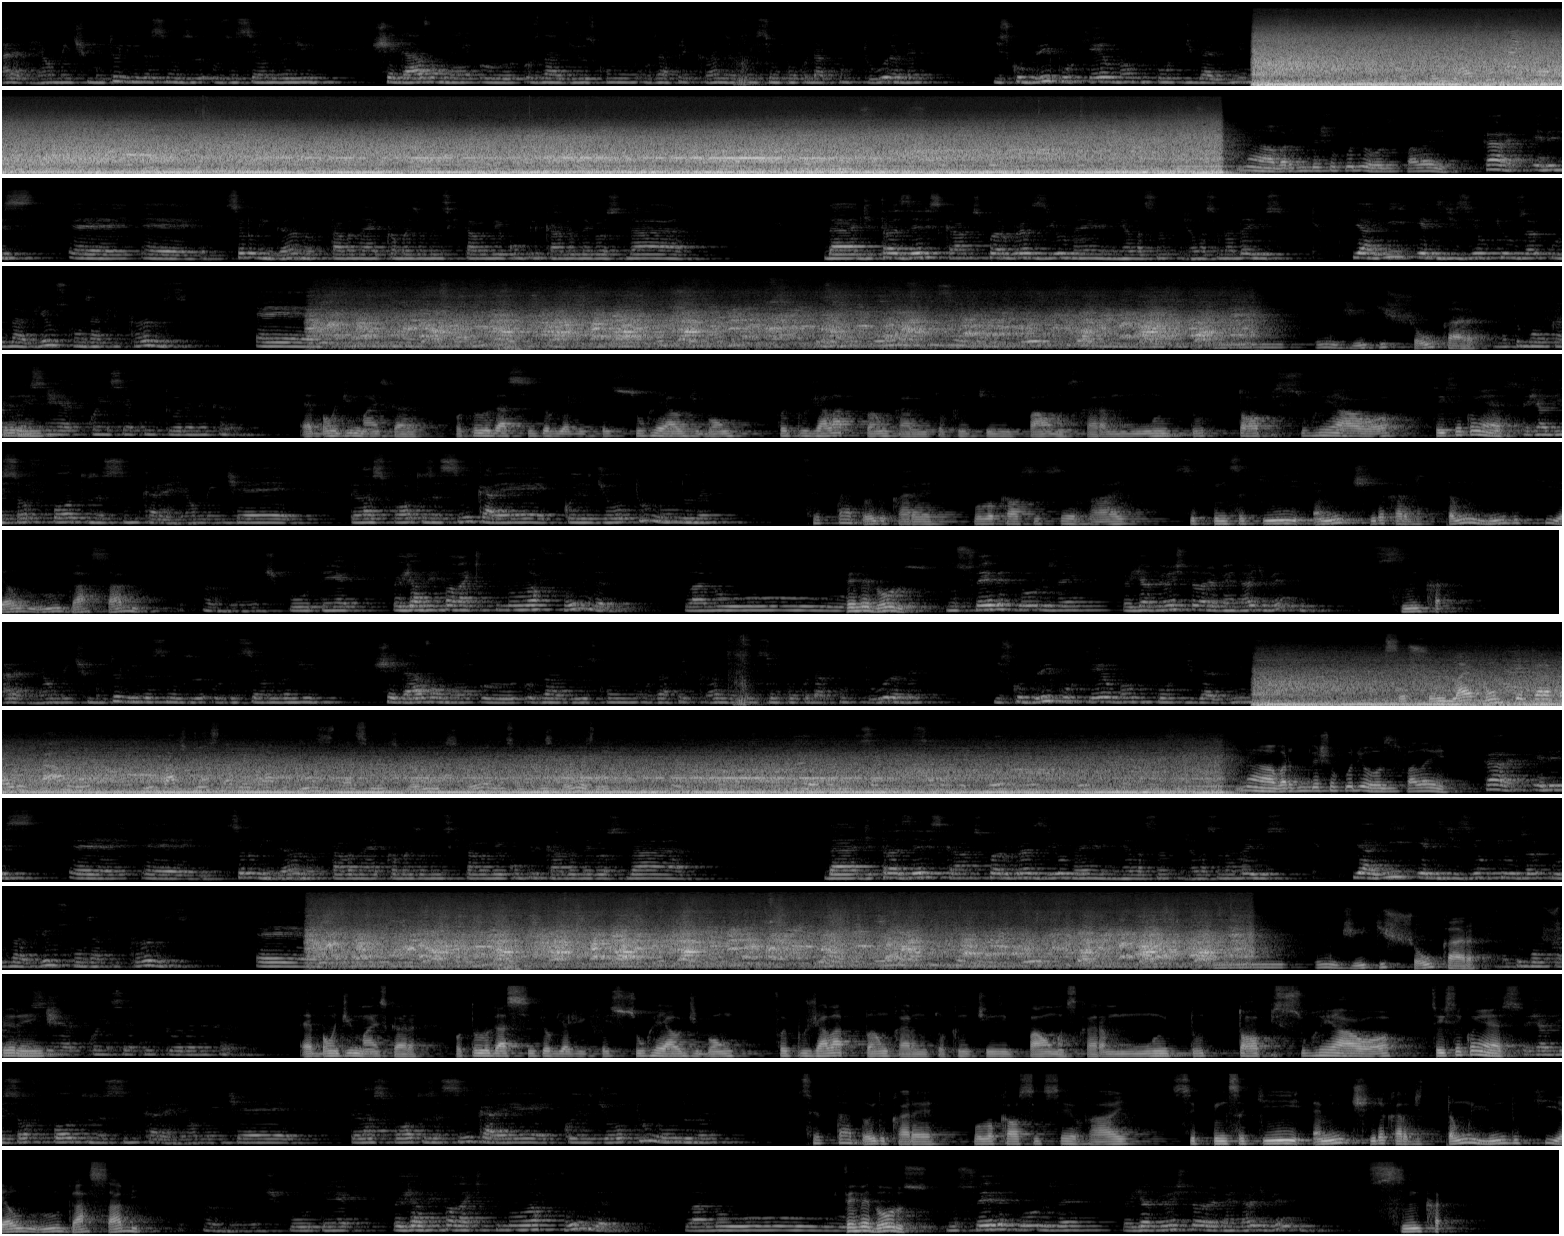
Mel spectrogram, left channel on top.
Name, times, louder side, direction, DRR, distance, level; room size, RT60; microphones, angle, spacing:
voice 1, 0.0-3.1 3.7-9.2 9.9-12.6 22.3-27.4 30.4-31.5 31.9-38.0 39.4-44.0 44.7-48.6 49.3-54.2 54.9-58.7 61.7-64.8 73.9-74.3 77.6-80.9 81.5-85.2 95.6-97.2 97.5-99.7 100.4-102.2 103.0-104.4 104.8-106.7, left 1 dB, 55° left, 0 dB, 1.7 m, -38 dB
sound 1, 12.5-27.8, left 6 dB, 75° left, 0.3 m, -20 dB
voice 2, 13.8-16.6 17.0-21.7 27.9-30.1 58.9-59.7 59.9-61.6 62.4-63.0 65.4-66.6 66.9-69.8 70.2-74.5 74.8-76.3 76.7-77.6 86.0-87.4 87.7-89.3 89.7-92.2 92.5-95.0 102.0-102.8 107.3-108.0, right 4 dB, 40° right, 10 dB, 0.4 m, -32 dB
sound 2, 49.8-59.3, right 4 dB, 70° right, 0.7 m, -26 dB
15.0 x 5.2 x 3.5 m, 0.94 s
head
